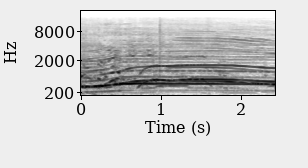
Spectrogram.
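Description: Several voices singing together, rising to one long held note.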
